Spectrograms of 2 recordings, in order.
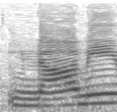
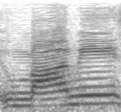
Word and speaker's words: umami: So there's unami, right? Is that how you say it? Okay, umami, savory, sweet.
